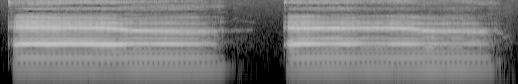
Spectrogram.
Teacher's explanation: we have the inside shape of an open E and the lip shape of an open O. So we go from E, and then we round our lips to O. · Term: OE mixed vowel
